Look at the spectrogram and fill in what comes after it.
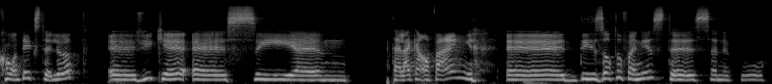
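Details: Adult woman who stutters, onset around age 7 or 8; stuttering.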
